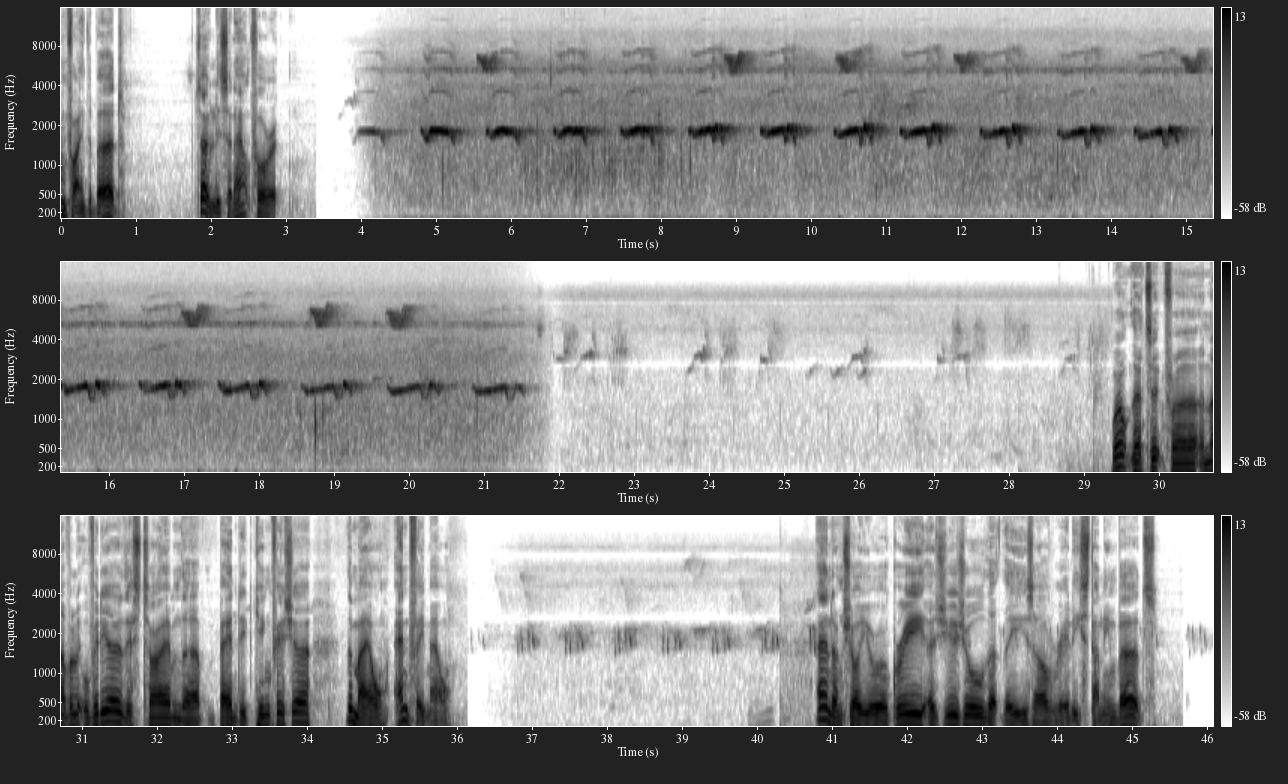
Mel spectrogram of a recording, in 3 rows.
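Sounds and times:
kingfisher whistled calls: 3.8 - 21.8.

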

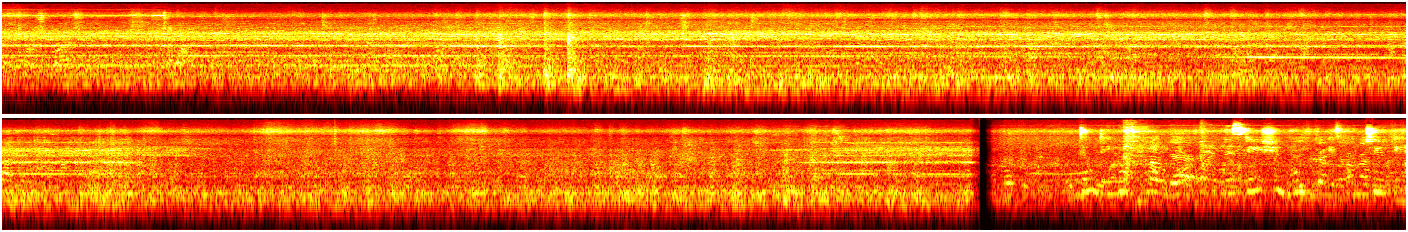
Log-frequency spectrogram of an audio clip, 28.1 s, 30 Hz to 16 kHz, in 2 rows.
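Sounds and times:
train rumbling on rails: 0.0 - 28.0
train wheels knocking: 4.4 - 8.4.

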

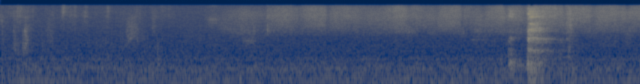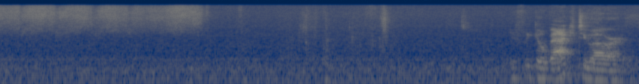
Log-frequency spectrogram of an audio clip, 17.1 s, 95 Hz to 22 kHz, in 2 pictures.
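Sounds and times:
eraser rubbing on whiteboard: 2.9 - 11.3.

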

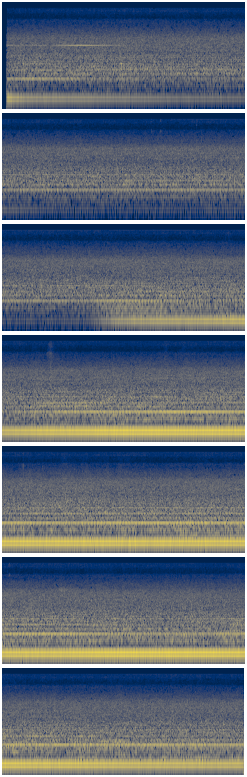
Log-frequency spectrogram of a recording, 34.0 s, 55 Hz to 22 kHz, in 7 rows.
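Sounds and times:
fan hiss: 0.2 - 34.0
film scanner humming: 9.6 - 34.0.

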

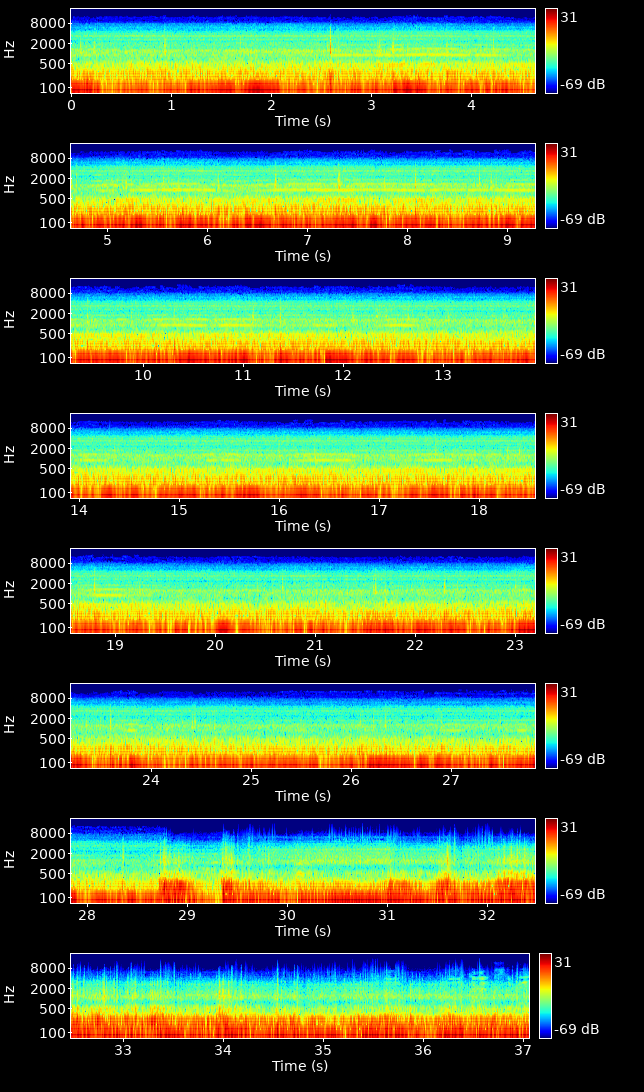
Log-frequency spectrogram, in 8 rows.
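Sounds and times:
airflow rushing over glider: 16.9 - 37.0
wheel rumbling over grass: 20.3 - 37.0.

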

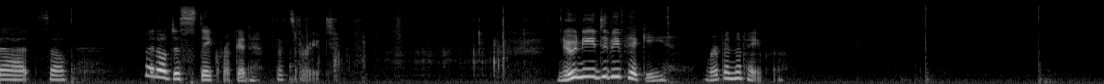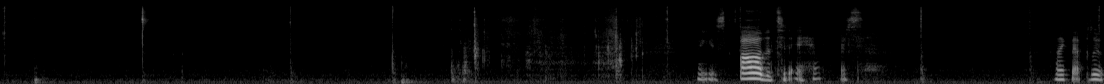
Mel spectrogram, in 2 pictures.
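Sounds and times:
paper sheet rustling: 2.6 - 5.4, 15.5 - 17.8.

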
